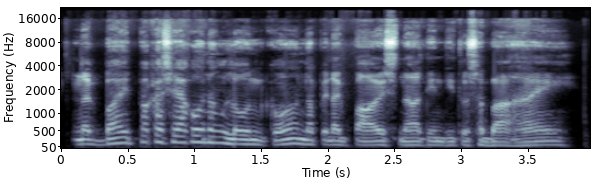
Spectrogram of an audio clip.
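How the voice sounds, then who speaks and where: An actor playing a weary, put-upon young husband in an audio drama, patient but pleading and fed up. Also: male voice, fairly low pitch, fairly even intonation, a little fast, a little mellow, no echo, studio quality, natural voice. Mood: apologetic, tired. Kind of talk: Tagalog radio-style drama acting.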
